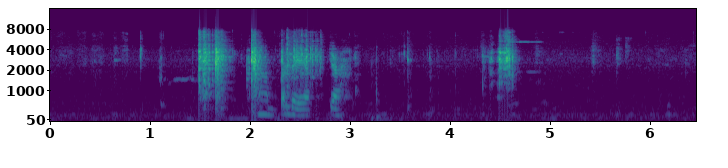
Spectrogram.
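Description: A knife slicing tomatoes over a clay mortar makes a few light clicks. About four and a half seconds in comes a single bright metallic clink with a brief ring.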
